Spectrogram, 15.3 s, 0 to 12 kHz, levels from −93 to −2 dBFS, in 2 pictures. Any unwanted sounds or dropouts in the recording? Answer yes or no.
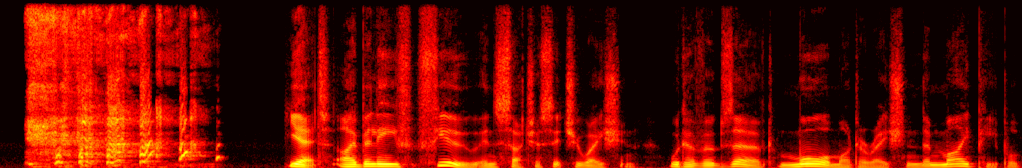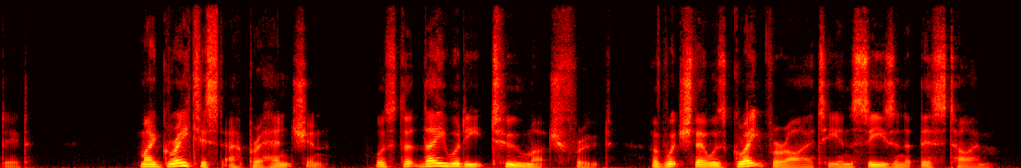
yes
